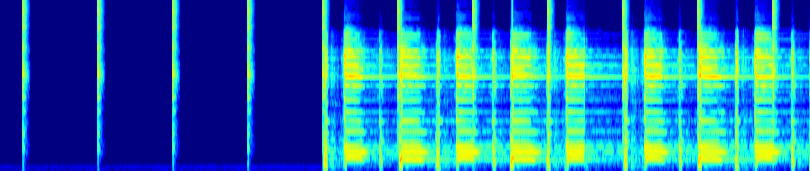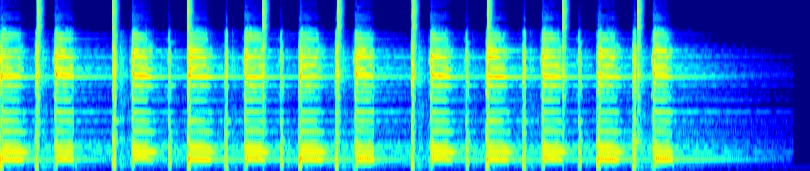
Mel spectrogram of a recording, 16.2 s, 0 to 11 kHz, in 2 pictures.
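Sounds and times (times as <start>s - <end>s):
funky rhythm: 3.2s - 15.1s.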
